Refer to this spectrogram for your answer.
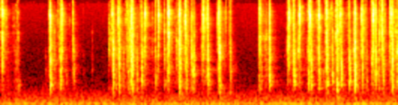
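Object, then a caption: Plastic mechanical keyboard with round keycaps. A white and pink Lofree mechanical keyboard with round plastic keycaps is typed on with long painted nails and fingertips. Bright, dry, clicky taps come in quick bursts separated by short pauses, each one ending almost instantly, over a low steady hum.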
